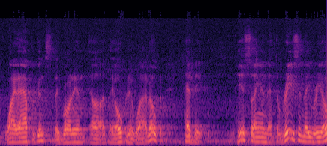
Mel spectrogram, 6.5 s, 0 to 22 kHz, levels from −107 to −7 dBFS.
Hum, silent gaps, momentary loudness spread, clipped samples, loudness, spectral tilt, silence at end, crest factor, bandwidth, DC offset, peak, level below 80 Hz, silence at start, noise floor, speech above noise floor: none; none; 9 LU; under 0.1%; -41 LUFS; -7.5 dB/octave; 0 s; 18 dB; 13.5 kHz; under 0.1%; -22 dBFS; -76 dBFS; 0 s; -61 dBFS; 21 dB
